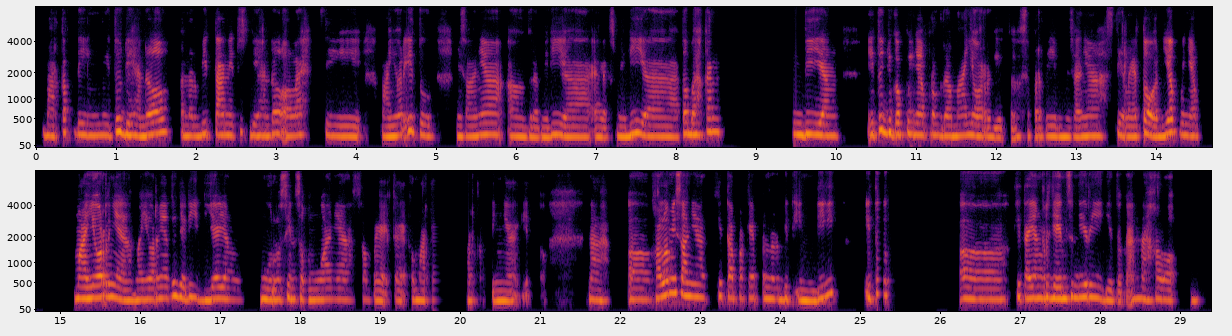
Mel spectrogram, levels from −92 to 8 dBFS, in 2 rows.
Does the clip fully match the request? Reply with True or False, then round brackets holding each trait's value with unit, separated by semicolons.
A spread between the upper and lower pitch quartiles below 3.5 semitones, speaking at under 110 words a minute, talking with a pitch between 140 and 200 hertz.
False (2.8 semitones; 125 wpm; 190 Hz)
